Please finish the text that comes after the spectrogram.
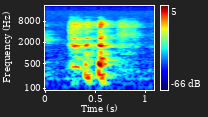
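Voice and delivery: short, high chuckle; real laugh. Real, not acted. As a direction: chuckle after a teasing remark. Game master laughs after teasing reminder.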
